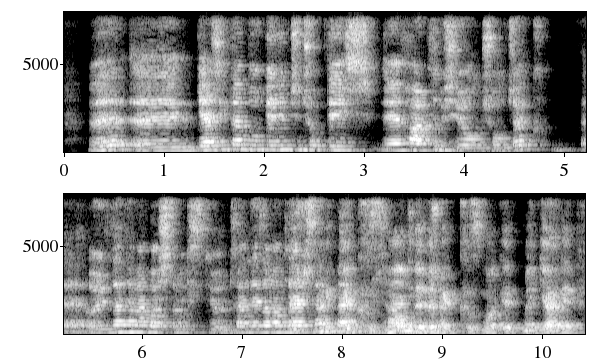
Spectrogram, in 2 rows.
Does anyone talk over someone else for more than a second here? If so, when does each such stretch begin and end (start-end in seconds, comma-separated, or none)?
7.5-9.1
